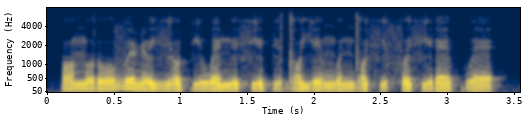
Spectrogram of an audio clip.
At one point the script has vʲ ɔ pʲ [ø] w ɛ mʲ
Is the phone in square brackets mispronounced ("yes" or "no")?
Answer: no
